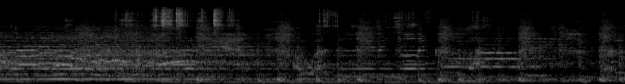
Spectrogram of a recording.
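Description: Music playing in the background, with a small toy maraca shaken in several short bursts of rattling. The loudest burst comes about two seconds in.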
